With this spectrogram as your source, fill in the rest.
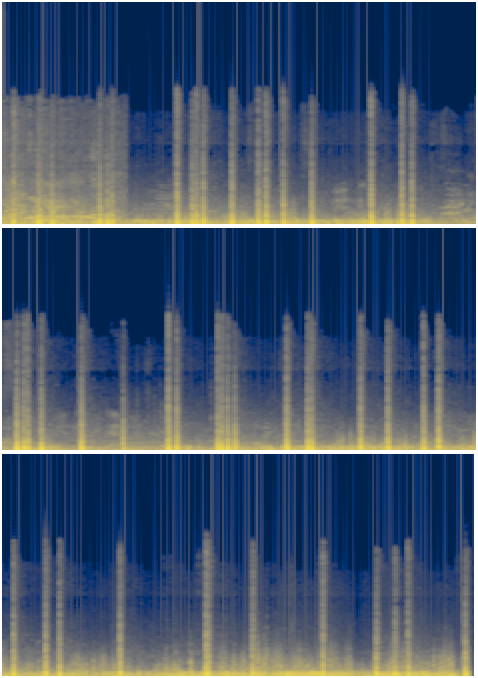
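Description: Fireworks burst with loud, sharp bangs, one after another.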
